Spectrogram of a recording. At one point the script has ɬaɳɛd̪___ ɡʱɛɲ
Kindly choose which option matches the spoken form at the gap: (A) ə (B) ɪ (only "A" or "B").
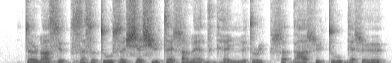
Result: B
